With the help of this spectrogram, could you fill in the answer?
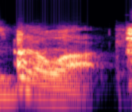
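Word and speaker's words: Belloq: Belloc? Is it Belloc? I don't even know if I'm saying it right. – It is Belloc.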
